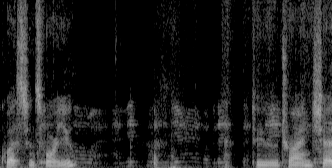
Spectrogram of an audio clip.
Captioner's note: speaking French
